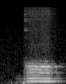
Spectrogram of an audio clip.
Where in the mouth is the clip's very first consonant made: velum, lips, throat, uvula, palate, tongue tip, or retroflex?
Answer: velum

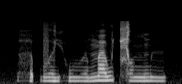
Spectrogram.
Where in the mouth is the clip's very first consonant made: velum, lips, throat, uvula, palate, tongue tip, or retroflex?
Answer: throat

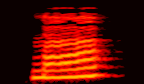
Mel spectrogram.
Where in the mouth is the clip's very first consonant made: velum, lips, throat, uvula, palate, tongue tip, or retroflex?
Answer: retroflex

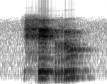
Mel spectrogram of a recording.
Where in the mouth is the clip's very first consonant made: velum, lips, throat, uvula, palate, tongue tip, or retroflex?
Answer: throat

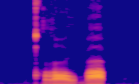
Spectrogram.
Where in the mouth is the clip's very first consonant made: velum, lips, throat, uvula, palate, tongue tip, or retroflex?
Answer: velum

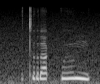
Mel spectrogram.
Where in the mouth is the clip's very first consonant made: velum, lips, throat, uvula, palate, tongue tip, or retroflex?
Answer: tongue tip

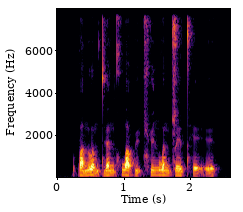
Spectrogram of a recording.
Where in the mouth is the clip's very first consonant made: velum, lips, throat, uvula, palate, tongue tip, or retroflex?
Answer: lips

